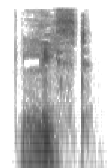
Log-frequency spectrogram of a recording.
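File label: "least", British English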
